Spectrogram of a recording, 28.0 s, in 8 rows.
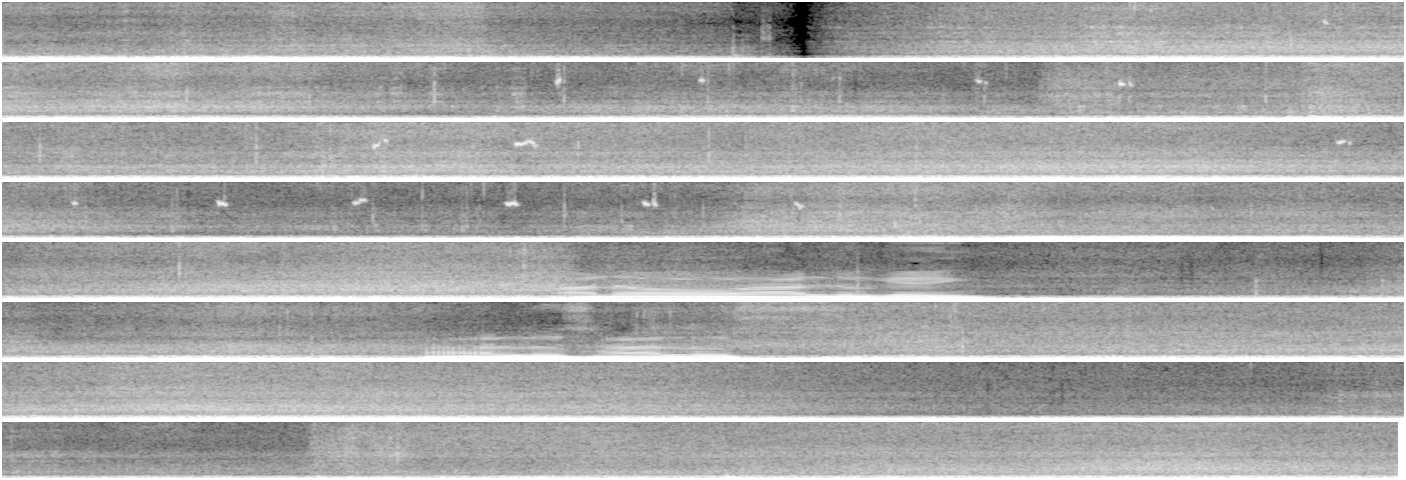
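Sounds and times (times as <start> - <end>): wind buffeting microphone: 0.0 - 13.0, 16.6 - 18.6, 19.4 - 28.0
fishing reel ticking: 4.8 - 6.5, 10.3 - 12.3.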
